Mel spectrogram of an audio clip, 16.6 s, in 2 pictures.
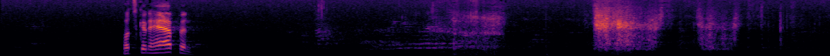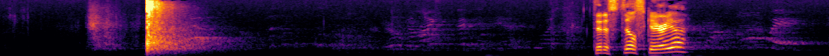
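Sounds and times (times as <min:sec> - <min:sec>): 
speech: 0:01.2 - 0:02.1, 0:14.2 - 0:15.3
balloon popping: 0:09.2 - 0:10.7.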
